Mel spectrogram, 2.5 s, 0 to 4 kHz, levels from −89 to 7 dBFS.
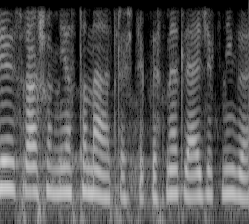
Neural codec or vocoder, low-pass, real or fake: codec, 16 kHz, 4 kbps, FunCodec, trained on Chinese and English, 50 frames a second; 3.6 kHz; fake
